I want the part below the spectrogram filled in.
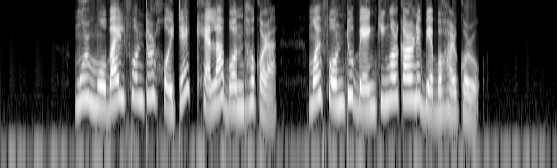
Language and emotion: Assamese, angry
